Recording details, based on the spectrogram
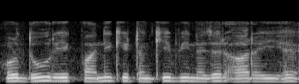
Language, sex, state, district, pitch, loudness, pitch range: Hindi, male, Rajasthan, Jaipur, 150 Hz, -16 LUFS, 140-160 Hz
